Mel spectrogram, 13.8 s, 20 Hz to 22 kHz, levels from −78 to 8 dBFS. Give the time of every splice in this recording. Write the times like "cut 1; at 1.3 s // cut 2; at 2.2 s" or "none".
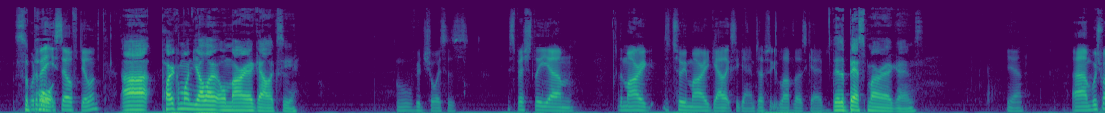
cut 1; at 5.2 s // cut 2; at 7.7 s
